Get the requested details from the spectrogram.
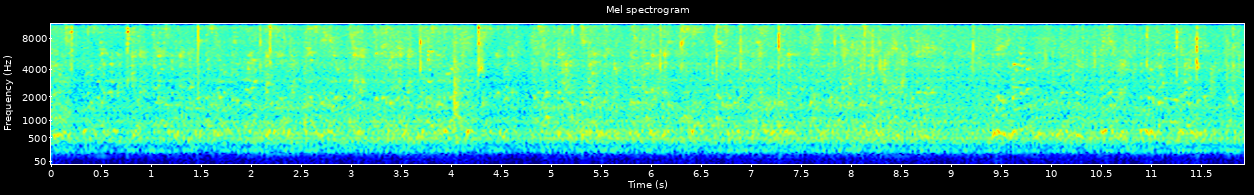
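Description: Metal tongs toss wet noodles, which squelch in a metal bowl.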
